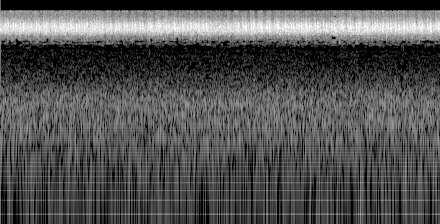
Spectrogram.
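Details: Steady, very high-pitched insect trilling, a constant shimmering whine with rapid pulsing and no gaps, faint hiss underneath.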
